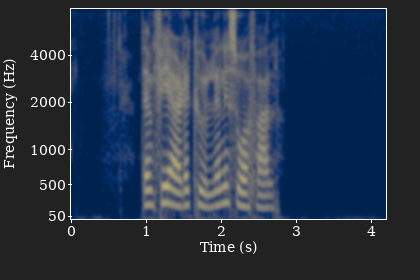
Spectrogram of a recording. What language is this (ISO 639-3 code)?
swe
